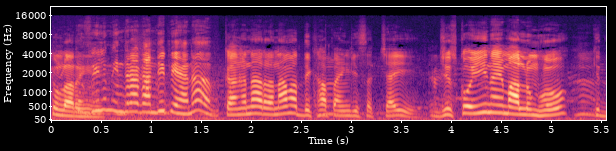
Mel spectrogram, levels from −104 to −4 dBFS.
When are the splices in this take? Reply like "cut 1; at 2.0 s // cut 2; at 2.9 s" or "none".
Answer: cut 1; at 1.7 s // cut 2; at 3.7 s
